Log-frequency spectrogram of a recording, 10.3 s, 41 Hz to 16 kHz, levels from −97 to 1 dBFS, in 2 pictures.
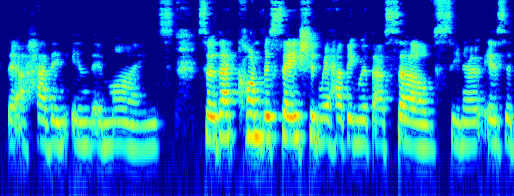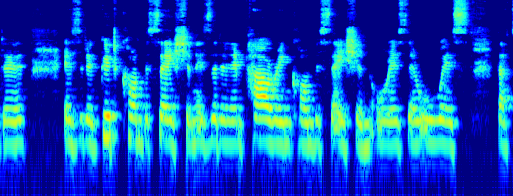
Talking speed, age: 195 wpm, 30-49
